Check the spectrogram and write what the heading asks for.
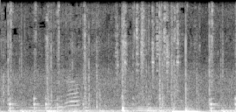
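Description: Dub music track: deep bass notes under a steady beat of sharp, clicky percussion, with a short rising sound a little past halfway through.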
